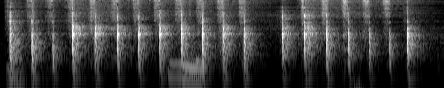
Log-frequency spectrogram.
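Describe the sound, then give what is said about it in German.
Knife chopping food on a cutting board: many quick, sharp strokes in an even rhythm, with a brief pause past the middle before the steady chopping resumes. “jetzt einmal halbieren, schneiden, halbieren und schneiden.”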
